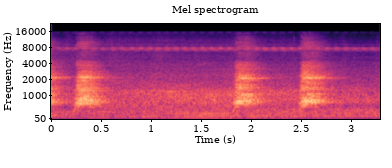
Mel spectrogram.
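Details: Three sharp, loud barks from Luphe, a dog barking a great deal, spaced unevenly over a few seconds against a steady high-pitched hum.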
